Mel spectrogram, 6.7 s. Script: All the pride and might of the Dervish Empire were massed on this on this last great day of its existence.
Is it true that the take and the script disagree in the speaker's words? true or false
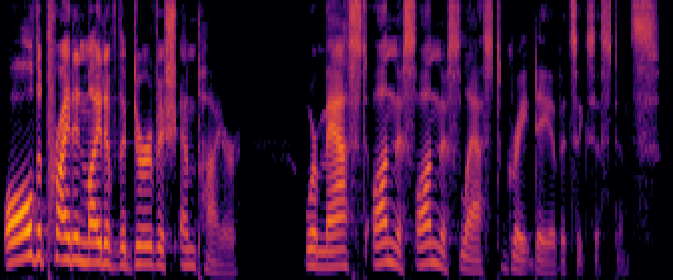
false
